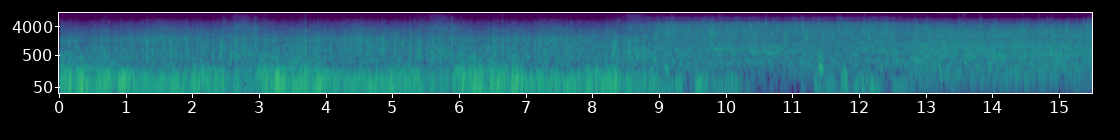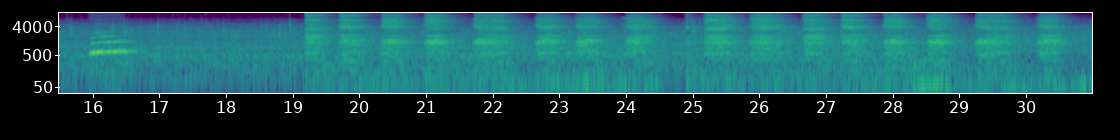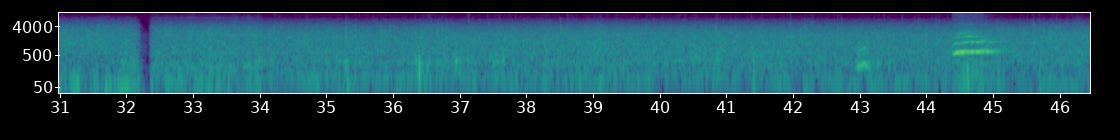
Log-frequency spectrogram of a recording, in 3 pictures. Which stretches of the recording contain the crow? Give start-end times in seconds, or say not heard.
19.1-30.5.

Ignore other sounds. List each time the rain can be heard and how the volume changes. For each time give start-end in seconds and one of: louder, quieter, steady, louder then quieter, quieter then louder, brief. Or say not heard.
0.0-46.4 steady.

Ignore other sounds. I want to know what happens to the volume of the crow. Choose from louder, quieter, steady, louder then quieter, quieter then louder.
steady.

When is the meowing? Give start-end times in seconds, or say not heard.
15.9-16.4, 44.4-44.9.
